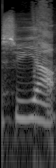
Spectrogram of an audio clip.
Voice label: "xu1yao4", Chinese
